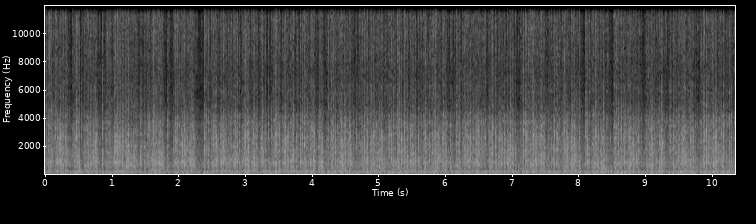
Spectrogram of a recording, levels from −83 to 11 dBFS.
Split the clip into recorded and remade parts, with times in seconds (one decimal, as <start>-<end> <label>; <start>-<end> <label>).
0.0-1.1 recorded; 1.1-1.6 remade; 1.6-10.4 recorded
